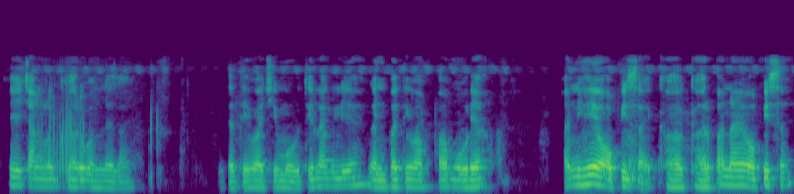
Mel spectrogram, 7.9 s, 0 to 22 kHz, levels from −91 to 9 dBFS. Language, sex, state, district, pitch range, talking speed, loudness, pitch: Marathi, male, Maharashtra, Nagpur, 100-120 Hz, 165 wpm, -21 LUFS, 110 Hz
